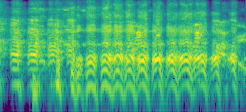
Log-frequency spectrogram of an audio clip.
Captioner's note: laughter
